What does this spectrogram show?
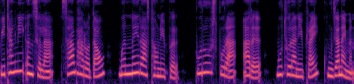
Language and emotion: Bodo, neutral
